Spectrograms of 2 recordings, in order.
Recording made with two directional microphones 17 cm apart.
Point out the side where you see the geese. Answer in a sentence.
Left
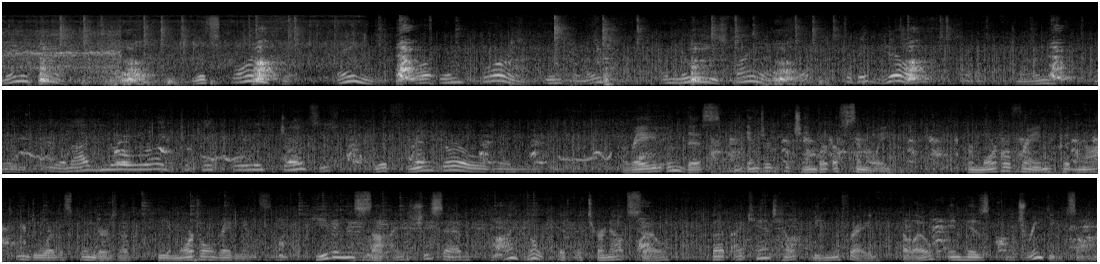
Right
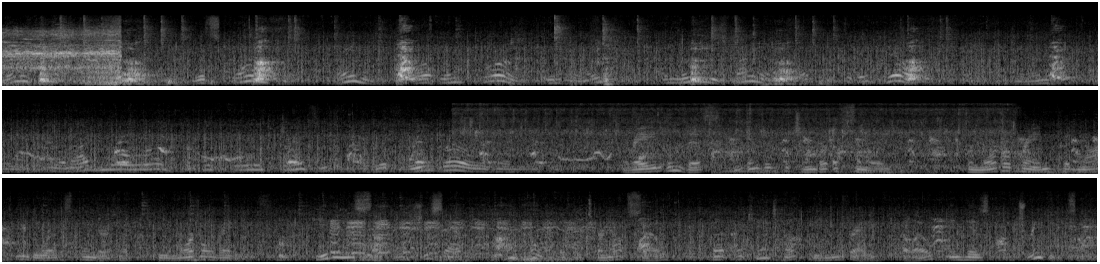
You can hear the geese on the right.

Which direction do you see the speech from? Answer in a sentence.
You can hear the speech on the left.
